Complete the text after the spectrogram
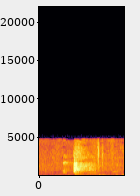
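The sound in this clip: A single sharp sneeze bursts out during a church sermon: one loud, breathy explosion that fades quickly over about half a second, alone against a quiet background.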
